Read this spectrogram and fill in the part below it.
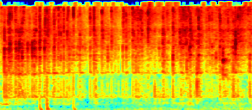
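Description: Mustard, cumin, chana dal, garlic and curry leaves spluttering as they temper in hot oil, a steady close sizzle broken by sharp pops and crackles, with a few louder bursts early on.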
